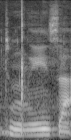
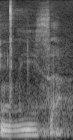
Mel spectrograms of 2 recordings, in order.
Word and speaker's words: Ngqiza: And then in the spirit of the chair of corrections, you said Ngqiza. I now know it's Ngqiza.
